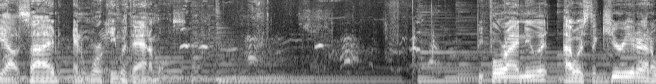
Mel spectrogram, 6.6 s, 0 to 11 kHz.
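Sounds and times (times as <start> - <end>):
speech: 0.0 - 2.0, 4.8 - 6.5
team of sled dogs barking and yipping in winter: 1.4 - 4.7.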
